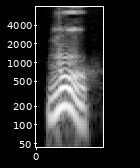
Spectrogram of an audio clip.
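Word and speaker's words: μου: The next one under it is moo.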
